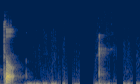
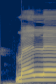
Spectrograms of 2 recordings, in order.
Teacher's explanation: Nah, jangan lupa percikan nafasnya tu.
